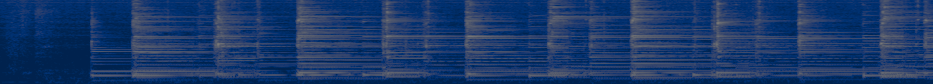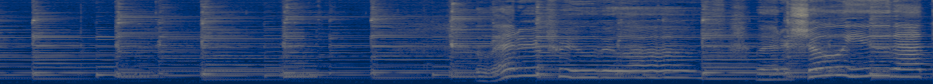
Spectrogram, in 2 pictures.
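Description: Small travel guitar, capoed, fingerpicked in a slow repeating pattern that starts about a second in. A woman's singing voice comes in over it near the end.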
